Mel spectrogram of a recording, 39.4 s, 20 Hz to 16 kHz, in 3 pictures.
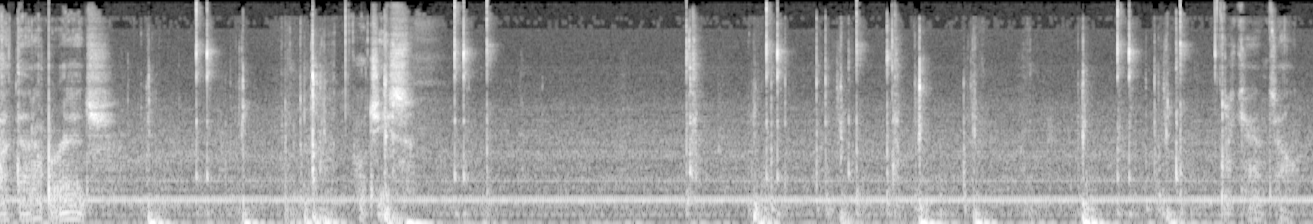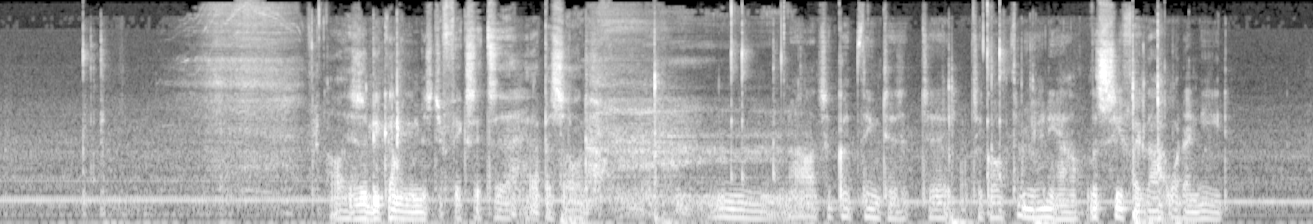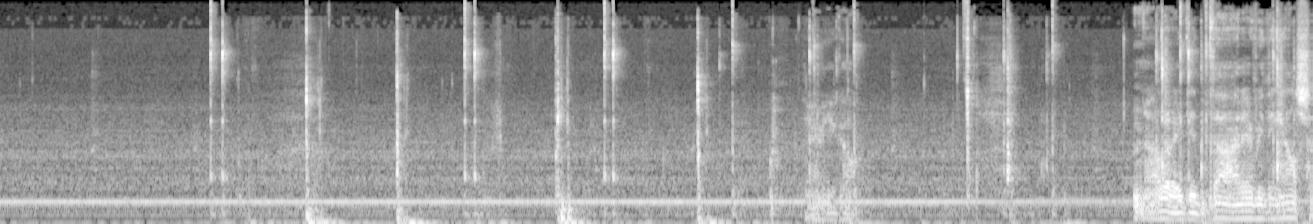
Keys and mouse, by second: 1.9-3.1 drag, 3.1 ctrl+z, 3.9 z, 4.9-6.7 middle drag, 7.6-9.5 drag, 8.6-11.2 middle drag, 11.2-13.0 drag, 11.8 middle click, 18.7 KP_7, 19.7 z, 20.5 z, 20.9-22.9 middle drag, 23.0 click, 24.4 s, 29.3 a, 30.3 z, 31.9 Tab, 33.3 a, 33.7 middle click, 36.6-39.0 middle drag, 38.1 click.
